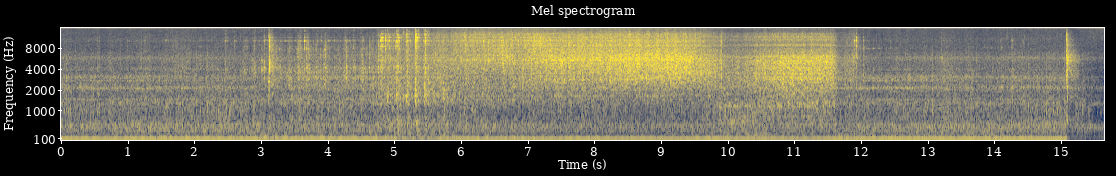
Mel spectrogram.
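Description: Drill press running with a hole saw cutting through a plastic bucket lid: a steady low motor hum under a rasping cutting noise that grows brighter and harsher about halfway through. About 15 seconds in, the motor is switched off and winds down.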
